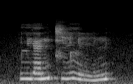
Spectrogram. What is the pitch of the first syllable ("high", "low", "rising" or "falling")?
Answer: rising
